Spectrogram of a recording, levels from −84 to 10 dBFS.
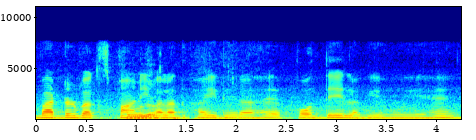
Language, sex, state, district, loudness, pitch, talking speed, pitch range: Hindi, female, Punjab, Fazilka, -18 LUFS, 175 Hz, 170 wpm, 170-180 Hz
